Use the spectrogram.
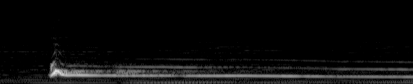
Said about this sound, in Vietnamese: Có tiếng con sói chu một hồi dài từ trong rừng xa vẳng lại. Tiếng sói chu giữa đêm nghe lạnh đến rợn cả rừng khuya.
